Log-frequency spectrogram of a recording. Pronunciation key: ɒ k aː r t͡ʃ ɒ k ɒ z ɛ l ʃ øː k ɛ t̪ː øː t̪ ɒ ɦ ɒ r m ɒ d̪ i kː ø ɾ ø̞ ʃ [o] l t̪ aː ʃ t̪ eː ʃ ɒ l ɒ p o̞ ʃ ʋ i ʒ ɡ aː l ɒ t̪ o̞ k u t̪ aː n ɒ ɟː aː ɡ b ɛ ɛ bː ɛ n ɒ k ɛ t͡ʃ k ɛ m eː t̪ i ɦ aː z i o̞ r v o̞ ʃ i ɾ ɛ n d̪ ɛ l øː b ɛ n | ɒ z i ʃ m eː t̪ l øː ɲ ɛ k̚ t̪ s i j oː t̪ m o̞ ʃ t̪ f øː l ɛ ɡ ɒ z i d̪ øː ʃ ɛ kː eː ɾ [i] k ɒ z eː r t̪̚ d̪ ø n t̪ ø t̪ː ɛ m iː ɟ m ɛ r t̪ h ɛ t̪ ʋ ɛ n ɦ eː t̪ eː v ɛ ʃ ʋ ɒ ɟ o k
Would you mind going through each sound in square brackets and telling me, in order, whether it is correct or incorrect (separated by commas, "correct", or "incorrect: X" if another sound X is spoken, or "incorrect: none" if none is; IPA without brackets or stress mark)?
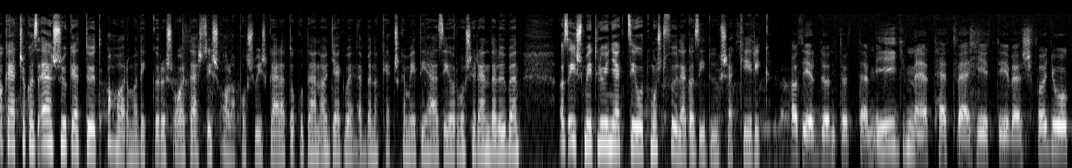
correct, correct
